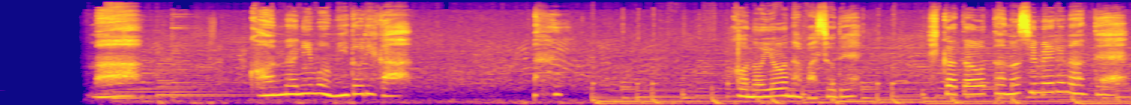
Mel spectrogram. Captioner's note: giggle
